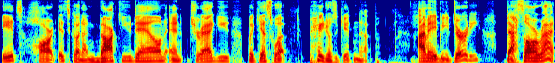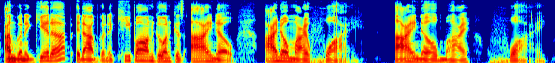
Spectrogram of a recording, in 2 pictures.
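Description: A man's voice: medium pitch, lively intonation, measured pace, fairly bright tone, no room sound, studio quality. A man in his fifties, a guest in an interview, who stutters with repeated sounds and speaks in an upbeat, motivational way. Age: 50s. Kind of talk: interview conversation.

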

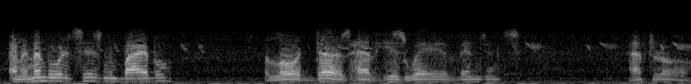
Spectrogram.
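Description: Sharp-edged, grave frontier doctor. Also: male voice, mid-range voice, unhurried, poor audio. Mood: bitter, accusing. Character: weary, bitter frontier town doctor, older man. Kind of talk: 1950s radio western acting. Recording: old radio recording with faint noise.

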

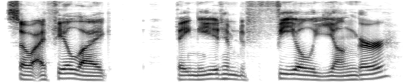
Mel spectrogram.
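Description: A man's voice: fairly low pitch, slow, clean tone, no echo, clean studio sound. A man co-hosting a podcast, casually discussing films and thinking aloud as he gives his opinions. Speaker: podcast co-host. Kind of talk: casual film discussion chat.

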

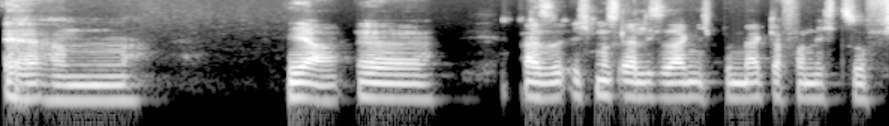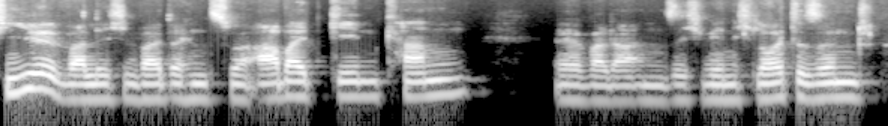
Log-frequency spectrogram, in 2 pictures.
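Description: Mellow young man from Germany. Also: medium pitch, unhurried. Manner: relaxed, with many fillers. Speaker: guest. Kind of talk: casual interview answers.

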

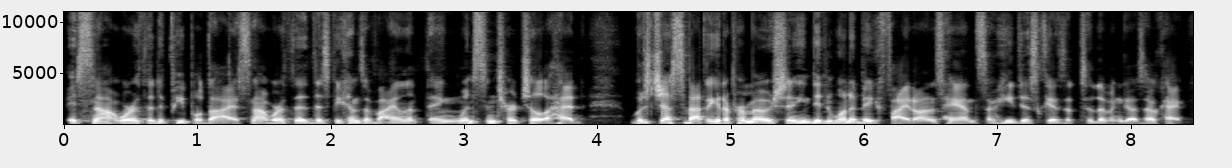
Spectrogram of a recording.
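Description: A man's voice: mid-range voice, quick pace. A man co-hosting a podcast, telling history casually and acting out imagined dialogue in everyday words. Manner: informal, colloquial, acts out imagined dialogue. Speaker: podcast co-host.

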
